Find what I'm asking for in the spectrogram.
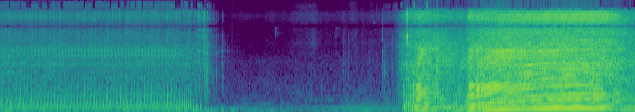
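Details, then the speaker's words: Homelite two-stroke string trimmer fixed by clearing a dirty fuel tank vent and adjusting the carburetor mixture screws: idle drops off, then snaps to clean, screaming full throttle and holds steady without bogging or hesitation; healthy. "So now that we've heard this, it actually sounds pretty good. Revving it up to its highest throttle sounds good, doesn't bog down."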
